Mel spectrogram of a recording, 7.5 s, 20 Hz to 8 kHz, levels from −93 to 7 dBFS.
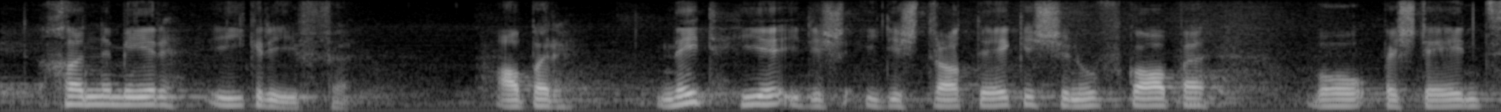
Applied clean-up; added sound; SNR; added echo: none; none; none; none.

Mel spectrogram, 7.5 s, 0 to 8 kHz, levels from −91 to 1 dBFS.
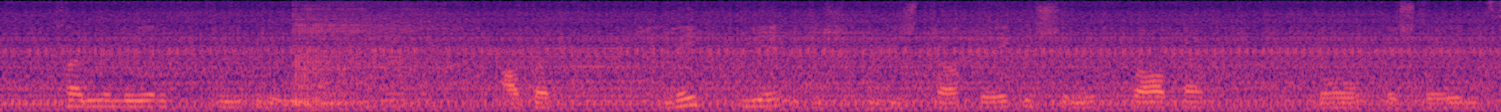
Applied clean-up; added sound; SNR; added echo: none; Engine / Vehicle + Cupboard open or close; -1 dB; none.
